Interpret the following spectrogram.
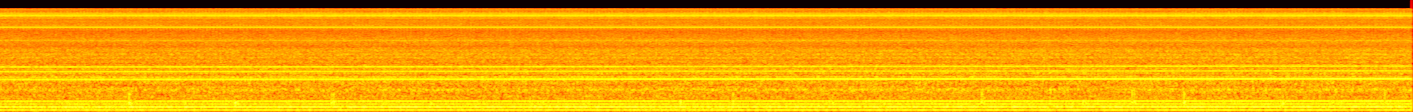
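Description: Steady electrical hum and hiss with several constant high whining tones, unchanging throughout, with no distinct events above it.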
